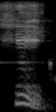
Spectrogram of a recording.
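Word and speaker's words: היא: Jadi ini makanya ini ada he hirik ini itu merujuk kepada instruksi pembacaan bahwa dia itu bacanya adalah he ya bukan hu.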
